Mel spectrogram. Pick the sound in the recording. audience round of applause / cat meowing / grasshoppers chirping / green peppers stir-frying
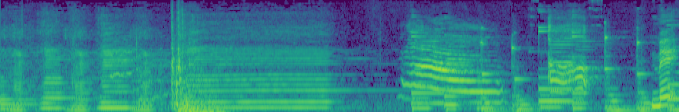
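cat meowing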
